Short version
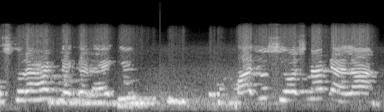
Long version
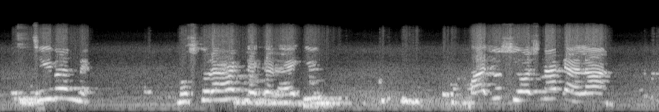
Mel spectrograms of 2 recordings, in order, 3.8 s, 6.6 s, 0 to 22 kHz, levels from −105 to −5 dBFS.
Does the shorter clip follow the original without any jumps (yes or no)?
no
